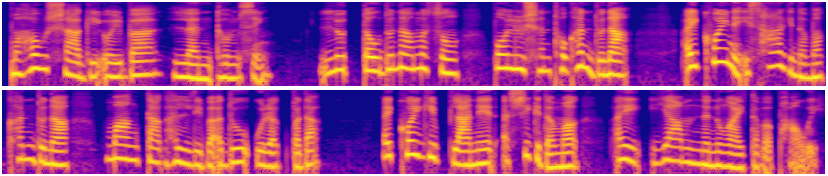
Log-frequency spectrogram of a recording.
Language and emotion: Manipuri, sad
